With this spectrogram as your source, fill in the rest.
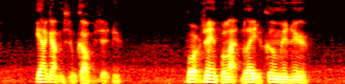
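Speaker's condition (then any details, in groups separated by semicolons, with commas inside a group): Brain bleed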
